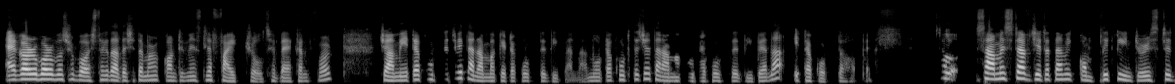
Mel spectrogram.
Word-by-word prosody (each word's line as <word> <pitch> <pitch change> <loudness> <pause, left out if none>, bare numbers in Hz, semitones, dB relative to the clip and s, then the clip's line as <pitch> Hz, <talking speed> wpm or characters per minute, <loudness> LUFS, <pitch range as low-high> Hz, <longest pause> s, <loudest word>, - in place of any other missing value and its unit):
১১-১২ 240 +2 +9
বছর 230 +1 -3
বয়স 185 -3 +1
থেকে 210 0 -5
তাদের 185 -1 0
সাথে 190 +2 -4
আমার 205 +1 -3
continuously 185 +3 -5
fight 150 -1 0
চলছে 130 +5 -9
বাক 150 -1 -3
অ্যান্ড 160 -1 -8
ফর্থ। 220 +7 -5 0.4
তো - - -3
আমি 180 - -2
এটা 220 - +3
করতে 230 +1 -11
চাই 285 +1 -1
তারা 225 -7 +3
আমাকে 165 +1 -6
এটা 160 - -7
করতে 165 -1 -9
দিবে 145 - -14
না। - - -21
আমি 170 - -10
ওটা 185 +1 -5
করতে 215 +2 -6
চাই 255 - 0
তারা 175 - +1
আমাকে 165 0 -9
ওটা 155 +1 -11
করতে 165 0 -9
দিবে 145 +3 -8
না। - - +4 0.2
এটা - - -3
করতে - - -11
হবে। - - -22 0.7
so - - -6 0.4
some 255 -2 +9
stuff 275 -2 +8
যেটাতে 230 0 0
আমি 240 - -2
completely 210 - -3
interested 195 +4 -4
195 Hz, 225 wpm, -23 LUFS, 165-230 Hz, 0.7 s, ১১-১২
